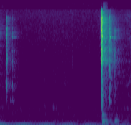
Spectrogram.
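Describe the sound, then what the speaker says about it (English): Keystrokes on a computer keyboard: a faint click near the start, then a louder, sharper burst of key presses after a quiet gap, with no voices. "we're going to hit the hash key on this keyboard"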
